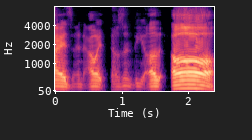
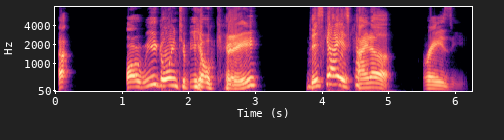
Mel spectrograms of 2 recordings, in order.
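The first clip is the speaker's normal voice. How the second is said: nervous character; 7 semitones higher, 5 dB louder than usual. Acted.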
